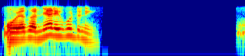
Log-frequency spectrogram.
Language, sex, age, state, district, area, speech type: Dogri, female, 45-60, Jammu and Kashmir, Samba, rural, conversation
